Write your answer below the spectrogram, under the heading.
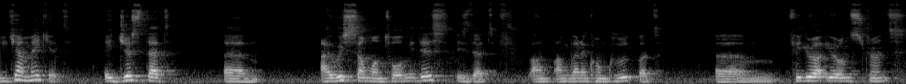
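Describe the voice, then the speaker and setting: Using a non-native accent, a man speaks at a fairly slow pace with long, frequent pauses, his fairly high, somewhat breathy voice dark and mellow in tone, with ordinary pitch variation. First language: not English. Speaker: e-commerce entrepreneur. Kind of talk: motivational talk to camera. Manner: casual, hesitant with fillers.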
